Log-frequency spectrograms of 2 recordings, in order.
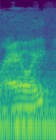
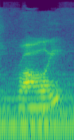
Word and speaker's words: Raleigh: been correcting canadians that it's not rally it's raleigh well done so yeah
